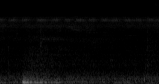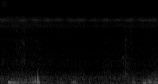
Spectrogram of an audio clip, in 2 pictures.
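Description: Crickets chirping steadily in a high, even pulse, with a few dull low thumps from handling around the saddled horse.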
